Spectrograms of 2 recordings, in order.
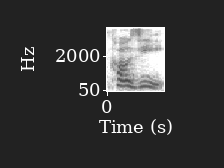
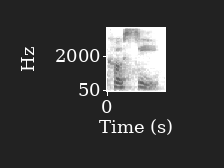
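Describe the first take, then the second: First: The middle consonant is a buzzing Z sound. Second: The middle consonant is a hissing S sound. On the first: The speaker calls it right. "that S is pronounced like a Z" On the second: The speaker calls it wrong. "instead of"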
